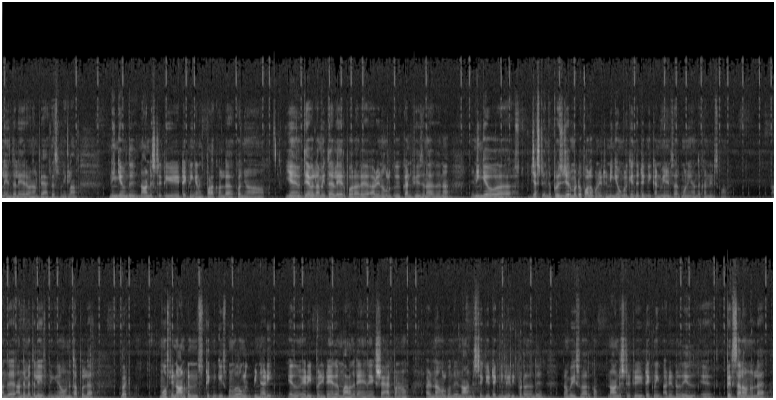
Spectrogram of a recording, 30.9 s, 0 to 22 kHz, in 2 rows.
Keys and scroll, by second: 24.0 ctrl+-, 27.1 ctrl+-, 28.6 ctrl+=, 28.8 ctrl+space, 29.6 ctrl+=.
